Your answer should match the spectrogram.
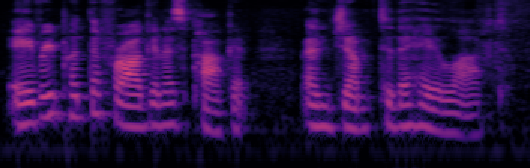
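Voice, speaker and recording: A woman's voice: deep voice, expressive, normal speed, fairly bright tone. A woman narrating a children's storybook aloud as a reader. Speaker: audiobook reader.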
